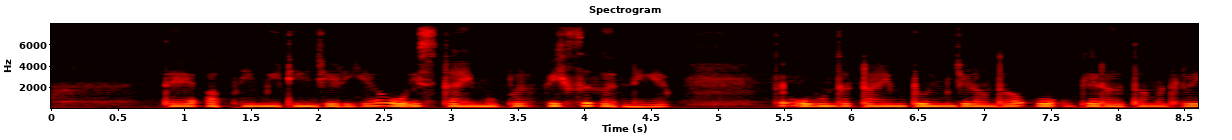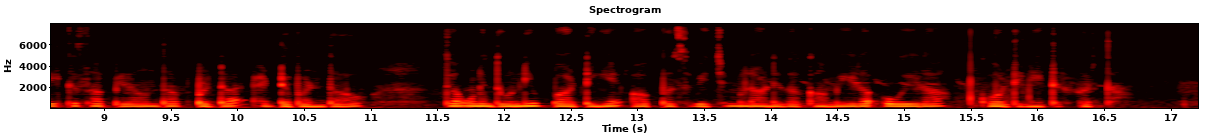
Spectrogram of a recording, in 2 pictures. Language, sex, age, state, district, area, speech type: Dogri, female, 18-30, Jammu and Kashmir, Kathua, rural, spontaneous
